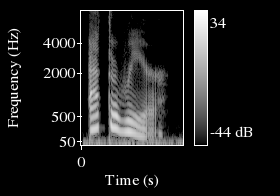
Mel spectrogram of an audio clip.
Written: at the rear

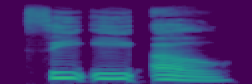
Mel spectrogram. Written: CEO

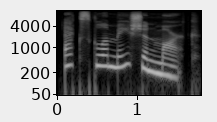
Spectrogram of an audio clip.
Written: exclamation mark

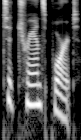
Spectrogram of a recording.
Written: to transport

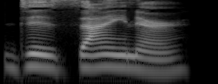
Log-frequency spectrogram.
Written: designer

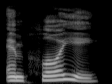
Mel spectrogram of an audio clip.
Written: employee

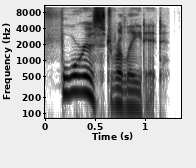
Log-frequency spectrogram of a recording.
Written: Forest-related

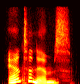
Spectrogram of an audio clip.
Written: antonyms

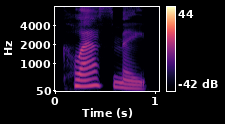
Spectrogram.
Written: classmate

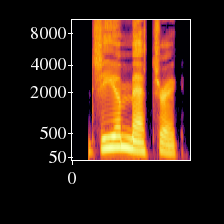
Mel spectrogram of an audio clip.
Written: geometric

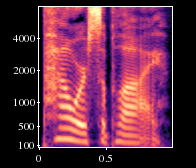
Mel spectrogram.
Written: power supply

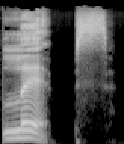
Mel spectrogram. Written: lips

